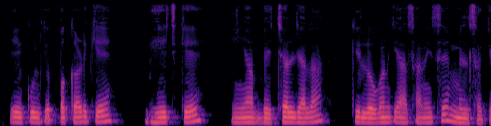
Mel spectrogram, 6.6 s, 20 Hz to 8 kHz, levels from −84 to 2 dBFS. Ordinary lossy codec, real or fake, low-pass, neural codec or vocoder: none; real; 7.2 kHz; none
